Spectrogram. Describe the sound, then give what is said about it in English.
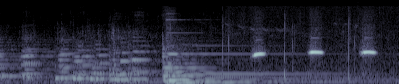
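Someone whistles an imitation of bird song, ending in three short, bright upward chirps evenly spaced, with a soft tonal music bed playing underneath. “Perfect time for a little bird song.”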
